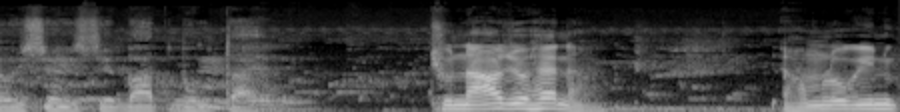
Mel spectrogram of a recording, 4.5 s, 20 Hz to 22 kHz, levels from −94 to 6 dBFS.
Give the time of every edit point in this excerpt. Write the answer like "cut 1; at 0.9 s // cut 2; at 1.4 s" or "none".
cut 1; at 2.2 s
